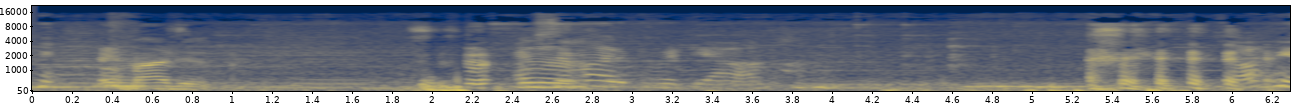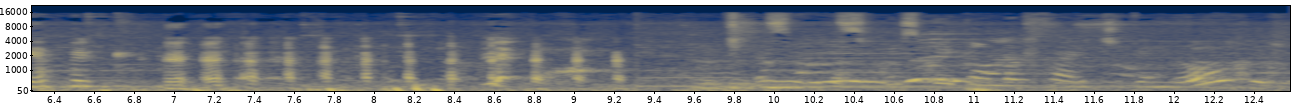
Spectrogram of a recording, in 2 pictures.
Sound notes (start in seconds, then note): 5.2 laughs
